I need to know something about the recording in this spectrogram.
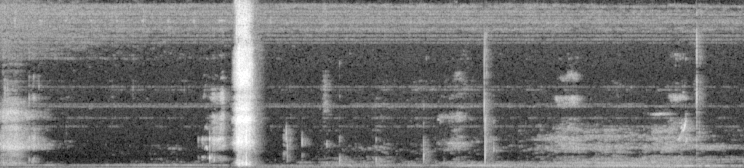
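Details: Ordinary single short, sharp sneeze from a mother during her baby girl's nap, in a quiet room with faint soft sounds around it.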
